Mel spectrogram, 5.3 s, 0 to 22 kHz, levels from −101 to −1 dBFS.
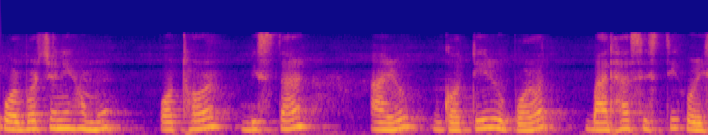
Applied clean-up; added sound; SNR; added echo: none; none; none; reverberation time 0.4 s.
